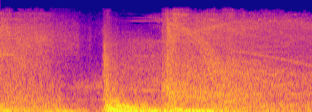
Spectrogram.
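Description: A deep boom rumbles and echoes.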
